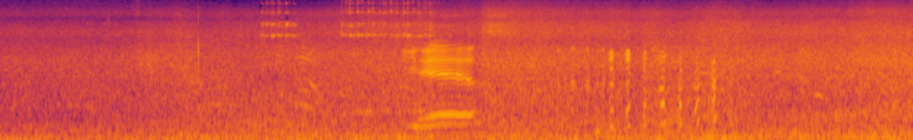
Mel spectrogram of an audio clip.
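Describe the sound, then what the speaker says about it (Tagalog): Strong surf pounds the beach at La Union, a constant roar of crashing waves and wind buffeting the microphone, with people's voices and a brief cry breaking through partway. "tignan nyo yung hampas ng alon,"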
